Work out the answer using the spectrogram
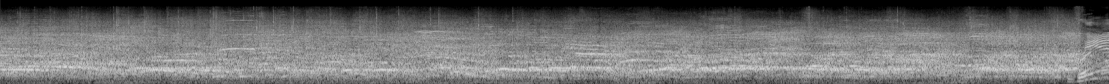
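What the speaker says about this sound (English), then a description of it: "Now the fans are encouraging the beatdown." A wrestling crowd at Stage AE roars during a steel cage match beatdown, a dense, loud, continuous wall of cheering and shouting, with a commentator talking over it.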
